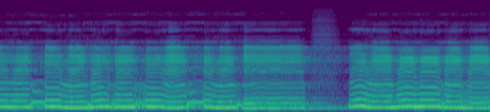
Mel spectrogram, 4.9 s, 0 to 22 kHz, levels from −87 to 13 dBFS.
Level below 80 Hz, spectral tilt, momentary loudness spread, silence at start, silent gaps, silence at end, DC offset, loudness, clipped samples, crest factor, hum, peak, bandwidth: -72 dBFS; -7 dB/octave; 7 LU; 0 s; none; 0 s; under 0.1%; -21 LUFS; under 0.1%; 12 dB; none; -8 dBFS; 9.8 kHz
